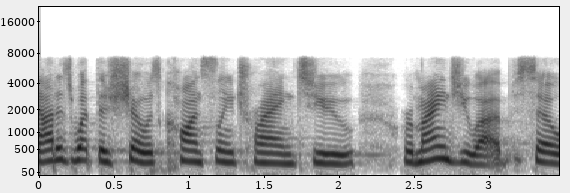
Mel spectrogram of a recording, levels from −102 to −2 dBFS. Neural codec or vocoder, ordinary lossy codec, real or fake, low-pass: none; Opus, 64 kbps; real; 7.2 kHz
